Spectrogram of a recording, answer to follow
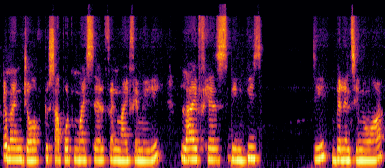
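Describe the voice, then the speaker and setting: A woman from Bangladesh introducing herself in a slow, halting way on an online panel. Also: on the high side, dark tone, poor audio. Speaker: panel guest. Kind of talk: online group discussion.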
